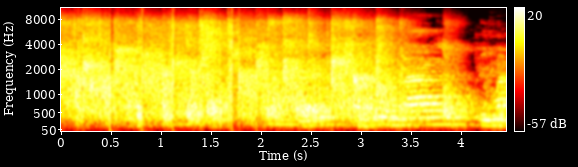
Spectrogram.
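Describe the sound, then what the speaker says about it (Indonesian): Children in a primary-school Islamic religion lesson clap their hands in a steady, repeated rhythm, crisp and close, with a voice surfacing near the end. "Tepuk tangan."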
